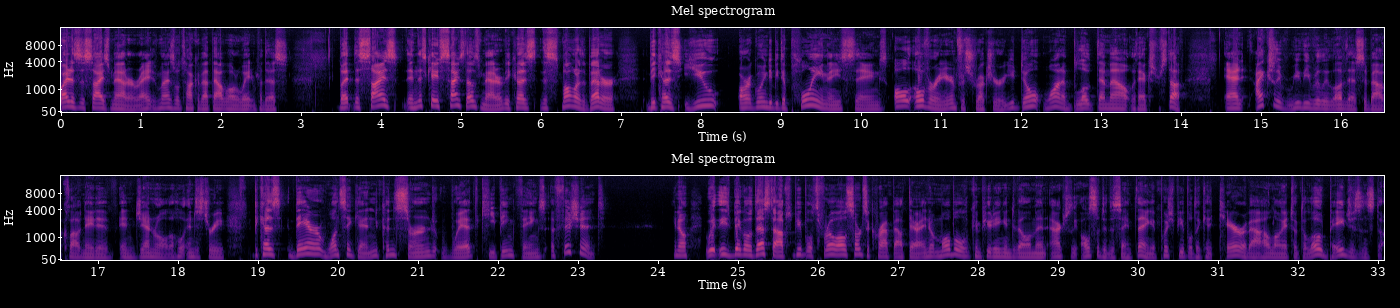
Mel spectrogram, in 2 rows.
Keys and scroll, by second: 1.5 typing.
